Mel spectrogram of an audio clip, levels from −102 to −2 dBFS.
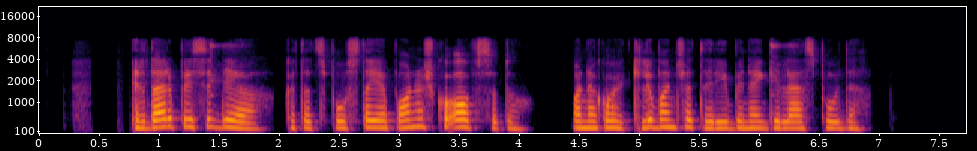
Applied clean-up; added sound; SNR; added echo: neural mask model RNNoise.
